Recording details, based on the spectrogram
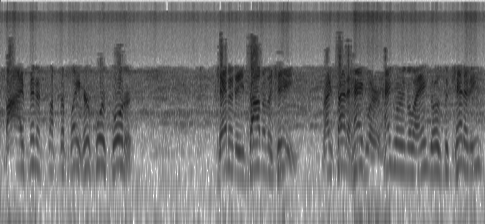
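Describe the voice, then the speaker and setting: An American man doing live radio play-by-play of a basketball game in clipped, running phrases. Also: high-pitched. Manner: clipped, running description of the action. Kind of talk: live radio sports commentary. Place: indoor basketball gym during a game. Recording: noisy live radio gym broadcast.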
